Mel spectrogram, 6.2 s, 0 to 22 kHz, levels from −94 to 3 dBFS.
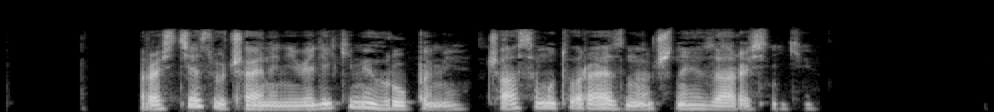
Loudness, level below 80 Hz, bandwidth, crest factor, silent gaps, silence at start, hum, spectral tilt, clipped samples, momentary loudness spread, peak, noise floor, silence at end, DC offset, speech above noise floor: -19 LUFS; -60 dBFS; 7.8 kHz; 20 dB; 2.95-2.99 s; 0.9 s; none; -5 dB/octave; under 0.1%; 8 LU; -2 dBFS; under -90 dBFS; 1.15 s; under 0.1%; over 71 dB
